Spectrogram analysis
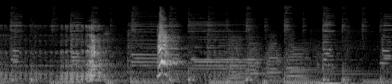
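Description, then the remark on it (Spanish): A man loudly imitates a dog as he comes down a stairway, letting out a few sharp barks in quick succession with no talking around them. “ese es el vecino de Malena, que baja así por las escaleras ladrando”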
